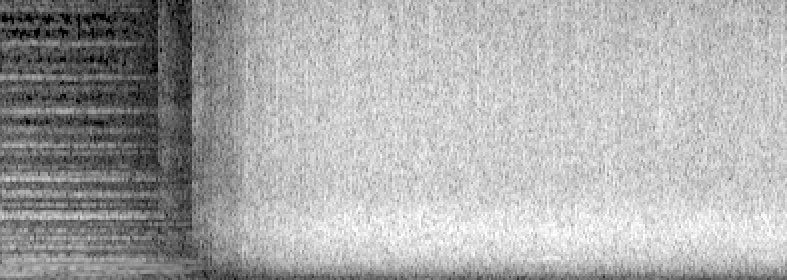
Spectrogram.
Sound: applause

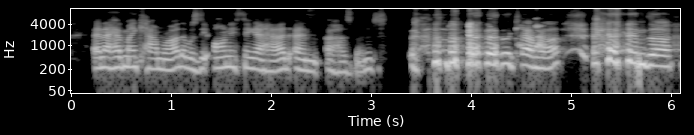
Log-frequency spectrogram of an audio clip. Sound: both laughing

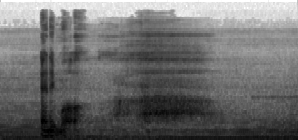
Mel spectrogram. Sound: exhales

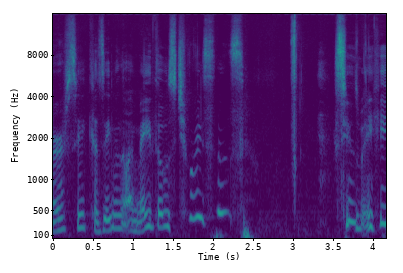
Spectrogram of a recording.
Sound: weeping

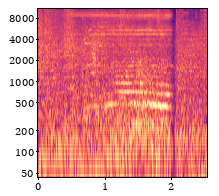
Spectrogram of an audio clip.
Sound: roars in pain

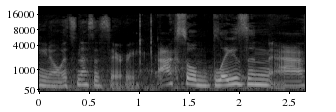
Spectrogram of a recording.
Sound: mouse clicking

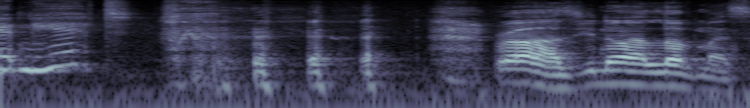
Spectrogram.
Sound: laughs

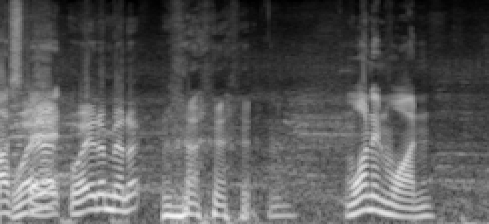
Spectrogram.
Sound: laughs

